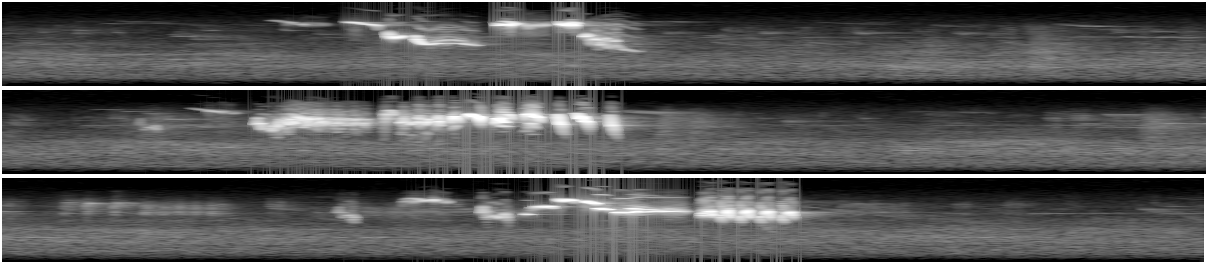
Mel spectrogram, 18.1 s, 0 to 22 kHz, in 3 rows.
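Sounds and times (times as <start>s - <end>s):
European robin Erithacus rubecula twittering warble: 1.8s - 3.2s, 7.0s - 9.2s, 14.0s - 16.0s.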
